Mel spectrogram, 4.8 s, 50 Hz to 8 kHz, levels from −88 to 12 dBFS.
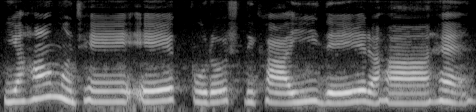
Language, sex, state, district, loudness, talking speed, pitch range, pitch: Hindi, female, Madhya Pradesh, Katni, -13 LUFS, 100 wpm, 230-265 Hz, 245 Hz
